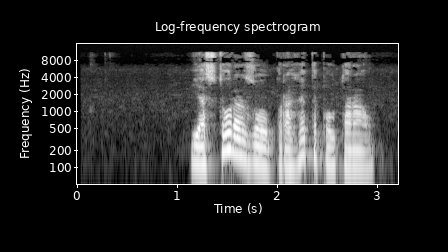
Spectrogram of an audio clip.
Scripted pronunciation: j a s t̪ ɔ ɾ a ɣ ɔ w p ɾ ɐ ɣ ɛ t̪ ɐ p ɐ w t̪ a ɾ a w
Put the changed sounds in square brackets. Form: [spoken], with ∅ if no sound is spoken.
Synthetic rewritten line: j a s t̪ ɔ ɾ a [z] ɔ w p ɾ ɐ ɣ ɛ t̪ ɐ p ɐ w t̪ a ɾ a w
